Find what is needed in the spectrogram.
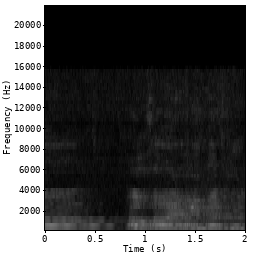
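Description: A man chanting the Gospel in Syriac, holding long steady notes. About half a second in he stops briefly for breath, then takes up the chant again.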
